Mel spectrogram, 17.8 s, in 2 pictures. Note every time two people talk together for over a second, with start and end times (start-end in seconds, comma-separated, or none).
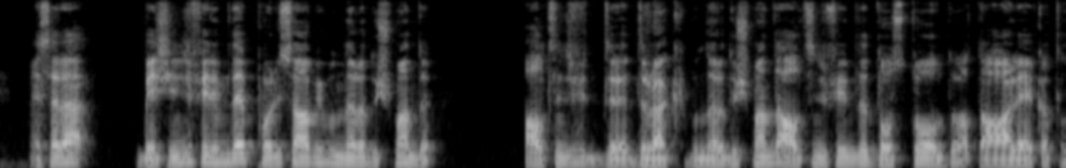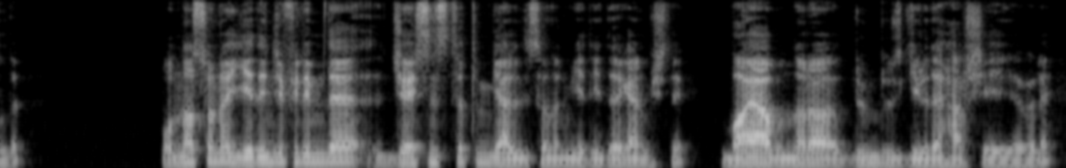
none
